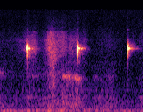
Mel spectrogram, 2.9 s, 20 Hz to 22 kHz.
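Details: Three short high-pitched beeps about one second apart, with faint rustle between, as a BTL Class 3 physiotherapy laser therapy machine starts treatment after the start button is pressed.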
